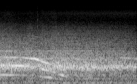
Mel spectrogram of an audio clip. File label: VOICE, VOICE-FX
